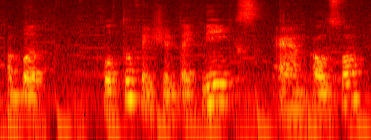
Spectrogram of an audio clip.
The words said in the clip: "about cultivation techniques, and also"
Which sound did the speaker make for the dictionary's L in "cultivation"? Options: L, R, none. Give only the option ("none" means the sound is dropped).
none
